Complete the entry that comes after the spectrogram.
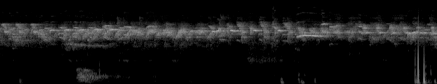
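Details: Canary chicks begging while a copper mosaic female cares for them: an unbroken shrill, quivering hiss of high begging notes, steady in loudness, with a few faint taps and a brief rustle.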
